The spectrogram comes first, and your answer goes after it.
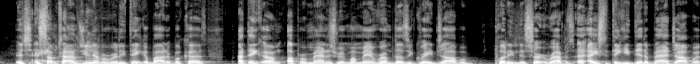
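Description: Very fast speech from a man, his pitch medium and its variation ordinary. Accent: New York. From New York, Bronx. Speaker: podcast host. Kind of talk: casual chat.

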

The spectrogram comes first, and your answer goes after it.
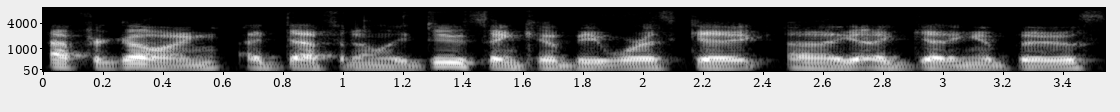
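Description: A man with an American accent in an unremarkable speaking voice, his intonation fairly even. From Florida. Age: 30s. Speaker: 3D model designer for wargaming terrain. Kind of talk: casual chat.

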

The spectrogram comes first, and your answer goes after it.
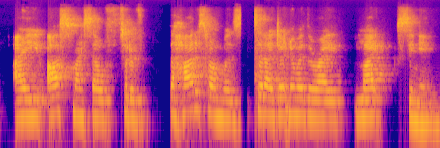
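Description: A somewhat breathy woman speaks with an Australian accent. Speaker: opera singer. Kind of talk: interview.

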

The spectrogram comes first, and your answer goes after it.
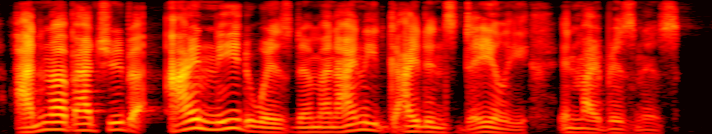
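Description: At a moderate pace, a man speaks with a fairly low pitch and very wide pitch swings. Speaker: podcast host. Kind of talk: solo podcast talk with prayer. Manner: earnest, pleading; conversational, upbeat.

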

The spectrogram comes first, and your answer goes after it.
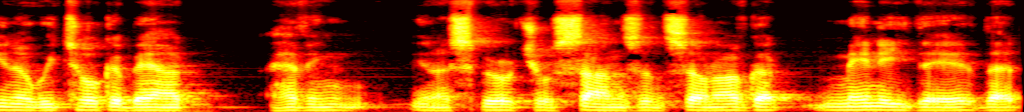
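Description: Monotone, flat intonation runs through speech at a moderate pace. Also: man. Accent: Australian. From Western Australia, Perth (born in Germany, arrived very young). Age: 70s. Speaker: pastor. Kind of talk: casual interview, life story testimony. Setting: studio.

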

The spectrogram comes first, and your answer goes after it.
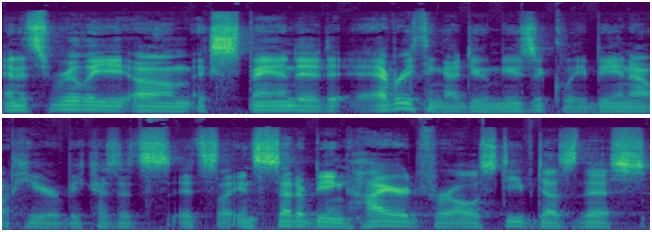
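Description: Spoken at a fairly quick pace with an American accent, the voice keeps a fairly even intonation on a very clean recording with a silent background. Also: man. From Minnesota, Minneapolis area. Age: 40s. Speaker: musician. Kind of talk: casual chat. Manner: halting, many repetitions and fillers.

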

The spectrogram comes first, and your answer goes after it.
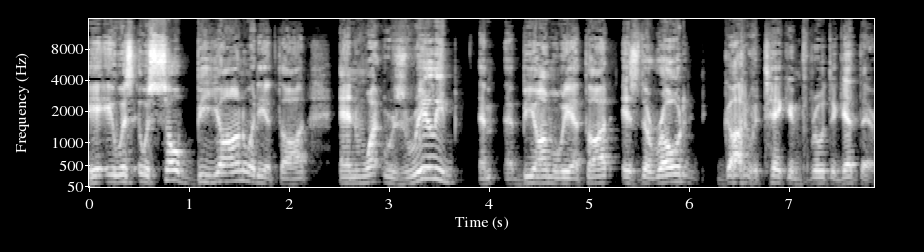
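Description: At a moderate pace, a man with an unremarkable speaking voice talks in a fairly high pitch with ordinary pitch variation. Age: 60s. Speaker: pastor. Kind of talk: interview.

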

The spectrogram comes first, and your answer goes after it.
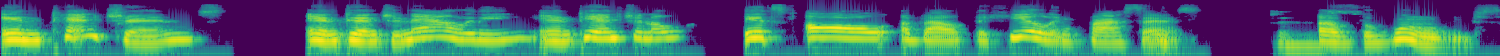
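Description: The pace is fairly slow. The pitch swings very widely. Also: woman, fairly high pitch for a woman. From US South. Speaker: podcast host. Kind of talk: interview. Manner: emotional.

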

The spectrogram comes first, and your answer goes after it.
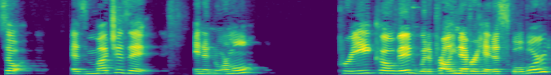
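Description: A woman with a Californian accent talks at a moderate pace, leaving long, frequent pauses. Her pitch is high, with ordinary variation. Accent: Californian American English. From Southern California, Chino Valley. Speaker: school board candidate and parent. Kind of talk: interview.

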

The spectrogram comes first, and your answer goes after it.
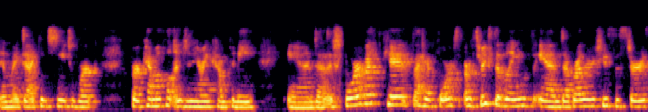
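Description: At a fairly quick pace, a woman talks in a medium pitch with a slightly husky edge and fairly even intonation.

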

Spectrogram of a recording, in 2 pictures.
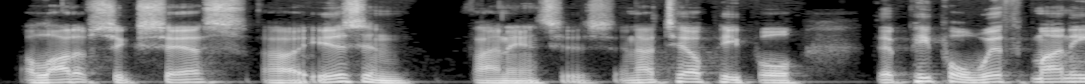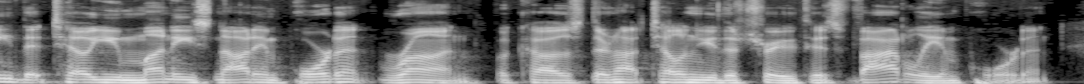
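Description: A man with a fairly low pitch and a Southern US accent speaks at a moderate pace with ordinary pitch variation and very even loudness, in a very clean recording with a silent background. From Tennessee, Nashville. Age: 50s. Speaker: business coach. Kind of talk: interview.

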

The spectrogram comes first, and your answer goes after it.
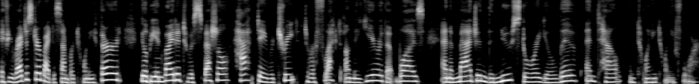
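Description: A woman speaks in an ordinary speaking voice, with lively intonation at a moderate pace. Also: fairly low pitch for a woman, dry, close sound with no echo. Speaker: podcast host and storyteller. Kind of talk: interview.

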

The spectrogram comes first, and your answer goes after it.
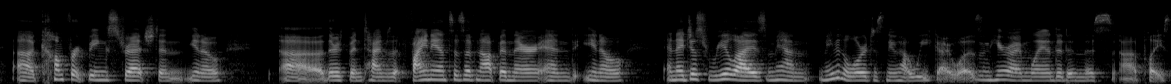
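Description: In a plain, everyday voice with an American accent, a woman speaks at a medium pitch and moderate pace with fairly even intonation, on a very clean recording with a silent background. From US Midwest, Chicago northern suburbs. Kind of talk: testimony interview.

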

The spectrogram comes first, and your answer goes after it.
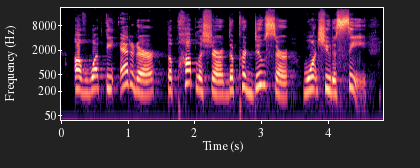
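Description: A woman's medium-pitched, unremarkable speaking voice with an American accent and lively intonation, in a very clean recording with a silent background. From Chicago, South Side. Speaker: podcast host and brand strategist. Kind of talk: motivational lecture. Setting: classroom with live audience.

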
